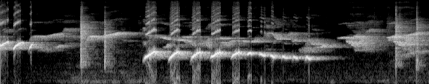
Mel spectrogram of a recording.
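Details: Lure song of a white-rumped shama in the morning, full of imitated phrases: quick upslurred whistles, then a fast series of rising notes sliding lower, ending in a hoarse buzzy phrase.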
